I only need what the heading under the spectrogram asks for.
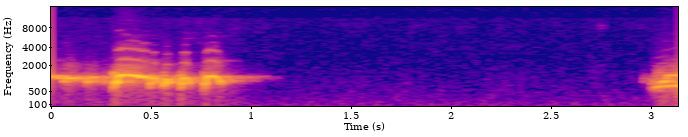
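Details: Zebra dove singing a 'crystal' voice lure meant to start other doves singing: a rapid bubbling trill of coos that ends in a held note, then silence before the next phrase begins.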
